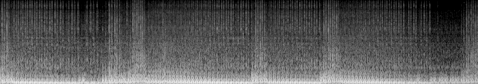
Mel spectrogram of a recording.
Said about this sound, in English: the roar of a revving motorbike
